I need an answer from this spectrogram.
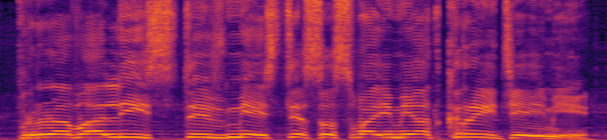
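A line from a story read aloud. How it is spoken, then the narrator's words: Yelling. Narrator (Russian): завопил я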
